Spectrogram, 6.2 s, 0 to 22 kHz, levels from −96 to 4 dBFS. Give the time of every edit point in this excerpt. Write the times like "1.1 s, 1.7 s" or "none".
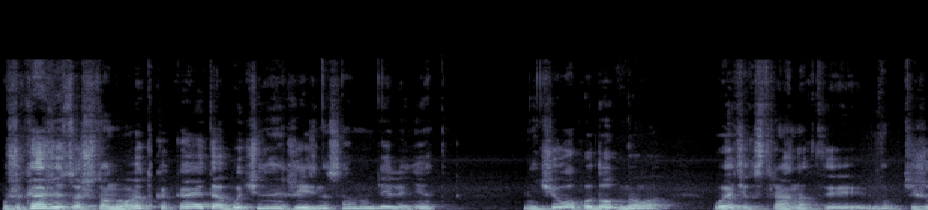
1.1 s

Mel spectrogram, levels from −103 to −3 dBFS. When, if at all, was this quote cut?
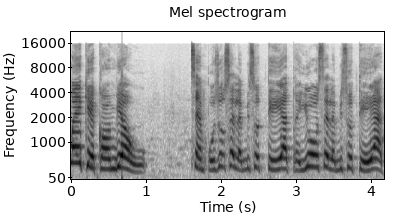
1.6 s

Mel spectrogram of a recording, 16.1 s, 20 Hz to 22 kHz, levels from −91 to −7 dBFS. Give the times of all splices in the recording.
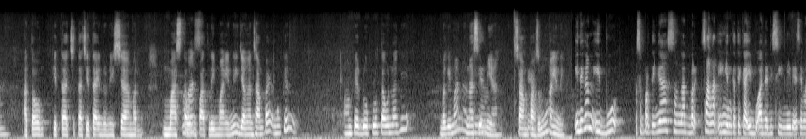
11.4 s

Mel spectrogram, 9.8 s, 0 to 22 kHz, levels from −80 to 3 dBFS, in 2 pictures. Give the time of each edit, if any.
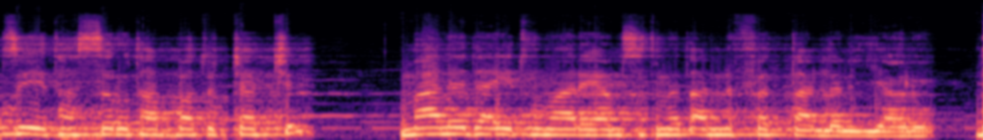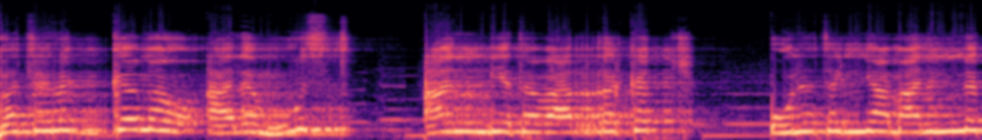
4.7 s

